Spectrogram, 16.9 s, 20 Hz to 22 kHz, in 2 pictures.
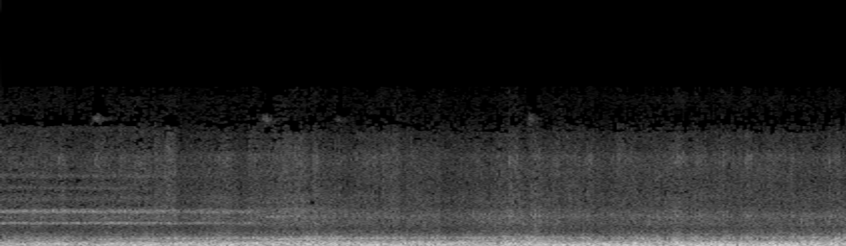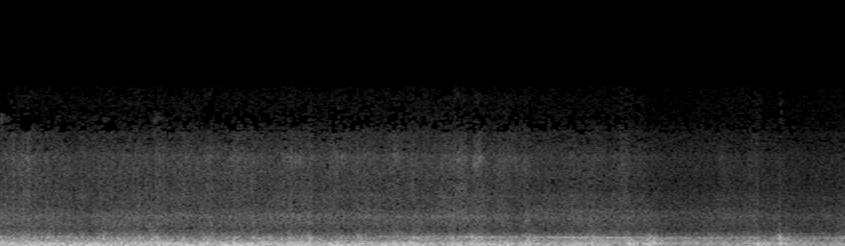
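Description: Keisei 3050 series electric commuter train pulling out and running past close by: a loud, heavy rumble of wheels on rail, with a whine rising in pitch as it gathers speed. The noise falls away about fifteen seconds in as the last cars leave.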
